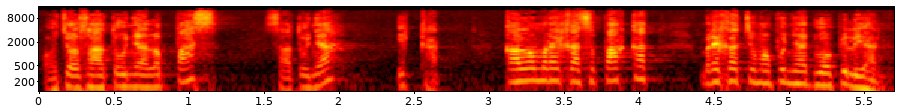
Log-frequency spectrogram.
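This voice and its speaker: A high, piercingly bright male voice preaching with a lilt. He tells lively stories and slips into the voices of the people in them, dropping to quiet asides and then rising to loud declarations. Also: a little fast. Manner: animated storytelling, acting out quoted people, swinging between soft and shouted. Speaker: pastor. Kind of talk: sermon.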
